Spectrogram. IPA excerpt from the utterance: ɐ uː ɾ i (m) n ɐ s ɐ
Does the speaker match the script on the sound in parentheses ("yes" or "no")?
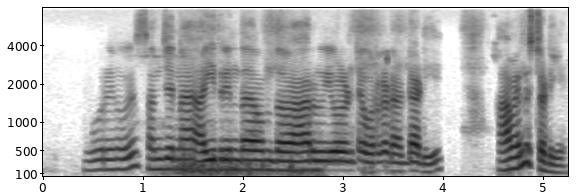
no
